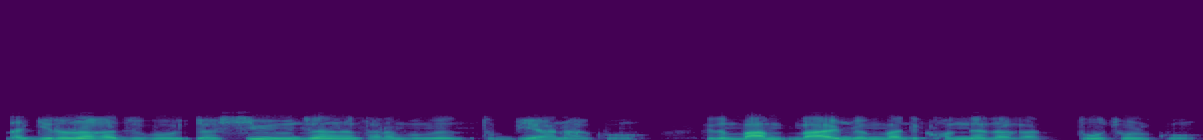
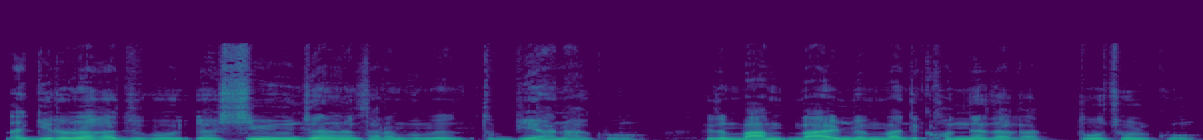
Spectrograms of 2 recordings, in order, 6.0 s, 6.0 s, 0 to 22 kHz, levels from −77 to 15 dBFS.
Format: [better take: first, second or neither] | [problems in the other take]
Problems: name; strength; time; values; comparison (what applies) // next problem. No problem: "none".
second | phone-call audio; nothing above 3 kHz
